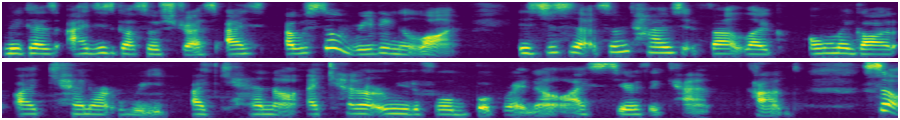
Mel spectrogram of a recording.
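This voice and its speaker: A woman talking at a fairly quick pace, dry sound with no echo, quiet background. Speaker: book vlogger. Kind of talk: casual vlog chat. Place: home room.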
